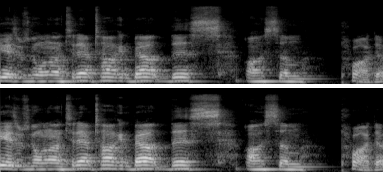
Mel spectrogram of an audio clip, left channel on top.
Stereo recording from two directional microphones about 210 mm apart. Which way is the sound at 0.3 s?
5° left (ahead or behind).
